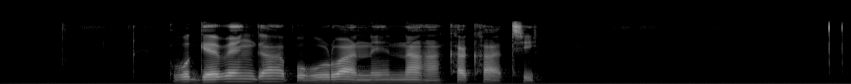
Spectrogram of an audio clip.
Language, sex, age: Venda, male, 23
